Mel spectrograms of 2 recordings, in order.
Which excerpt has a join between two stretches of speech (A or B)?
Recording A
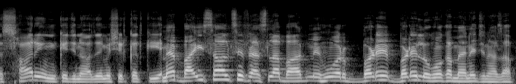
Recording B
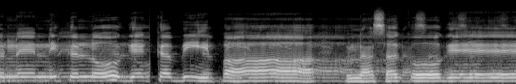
A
